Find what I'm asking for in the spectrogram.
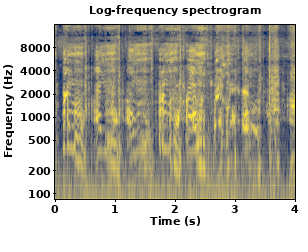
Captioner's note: dog barking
